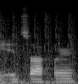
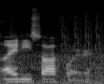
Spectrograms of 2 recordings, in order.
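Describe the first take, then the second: First: The name is said as one short word. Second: The name is spelled out as two letters. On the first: The speaker calls it right. "he would just like say id Software" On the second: The speaker calls it wrong. "I always read it as I D Software"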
